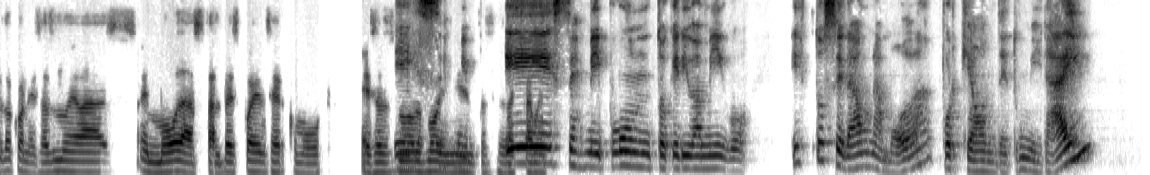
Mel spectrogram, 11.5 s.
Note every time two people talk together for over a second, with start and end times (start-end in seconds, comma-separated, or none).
3.9-5.5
